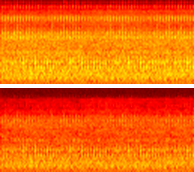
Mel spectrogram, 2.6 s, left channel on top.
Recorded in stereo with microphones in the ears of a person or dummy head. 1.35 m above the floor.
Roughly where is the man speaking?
No man speaking in this recording.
